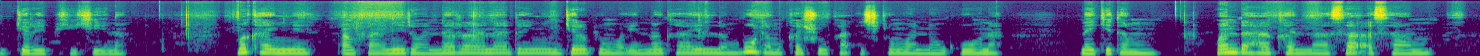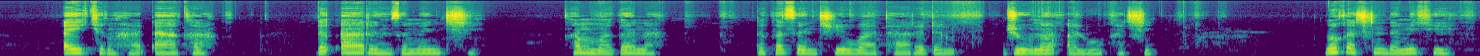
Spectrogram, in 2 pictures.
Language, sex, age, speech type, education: Hausa, female, 46-60, spontaneous, tertiary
